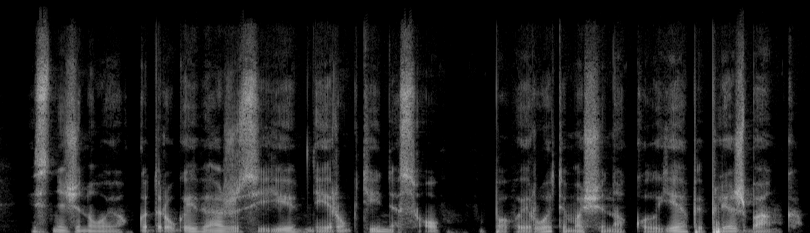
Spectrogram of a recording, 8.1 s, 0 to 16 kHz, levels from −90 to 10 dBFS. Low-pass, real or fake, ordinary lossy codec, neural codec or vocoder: 14.4 kHz; real; Opus, 64 kbps; none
